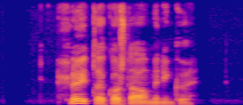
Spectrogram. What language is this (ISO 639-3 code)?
isl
